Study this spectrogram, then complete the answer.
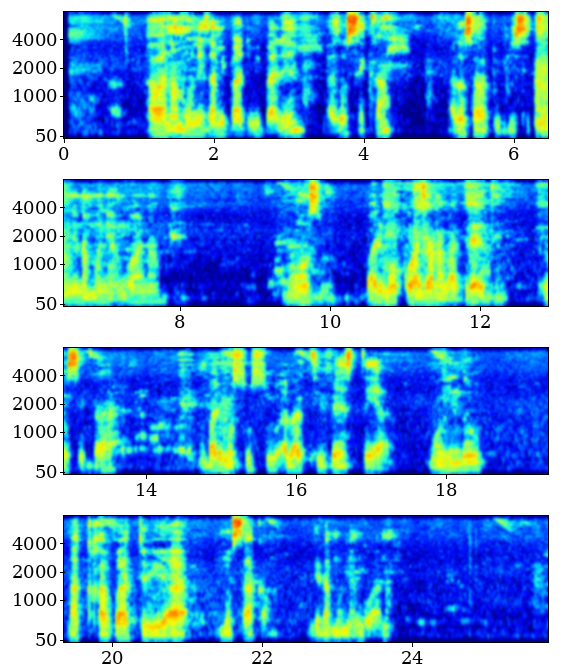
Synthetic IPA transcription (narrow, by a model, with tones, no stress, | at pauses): a̰˦wa˦na˨mɔ˦ni˦e˨za˦mi˦ba˦li˦mi˦ba˨le˦ | a˨zo˦se˨ka˦ | a̰˨zo˦sa˦la˨py˨bli˨si˨te˦ne˦na˨mɔ˦ni˦ja˨ŋɡo˦wa˦na˦ | m̰˦˨ | o˨ba˦li˦mɔ˦kɔ˦a˨za˦na˨ba˨dʁɛ˦d | jo˦se˨ka˦ | mo˨ba˦li˦mo˨su˦su˦a̰˨la˦tʰi˦vɛ˦ste˨ja˨ | mo˨i˦ndo˦ | na˨kʁa˨va˦to˨ja˨ | mo˨sa˦ka˨ | nde˦na˨mɔ˦ni˦˨ja˨ŋɡo˦wa˦na˦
